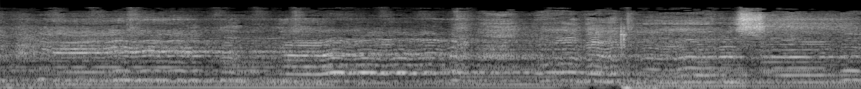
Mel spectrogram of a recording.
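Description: Live ballad performance: a solo singer sings held notes with vibrato over keyboard and band accompaniment, and the bass moves to a new note about three seconds in.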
